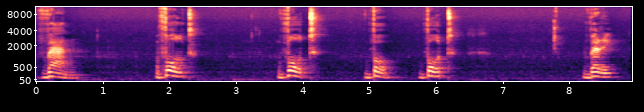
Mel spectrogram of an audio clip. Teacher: to pronounce the V you have to again bite your lips with your teeth and use the voice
